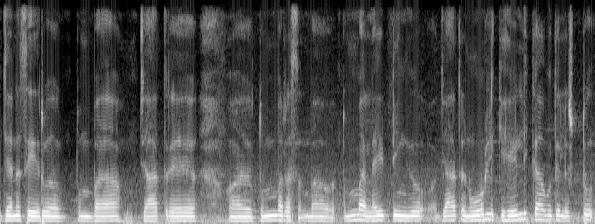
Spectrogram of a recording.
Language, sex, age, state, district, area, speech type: Kannada, female, 60+, Karnataka, Dakshina Kannada, rural, spontaneous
